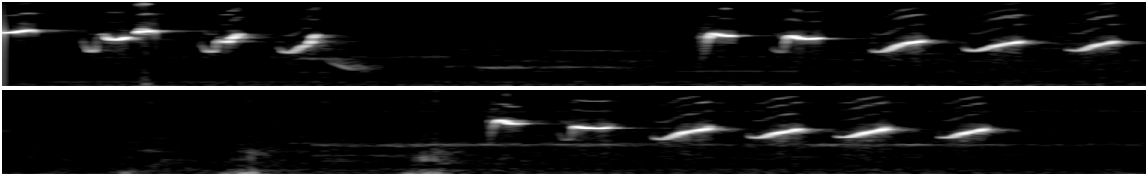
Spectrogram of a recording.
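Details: Sirtu in full song, vocally active and loaded with mimicked fill-in phrases: bright chirps in quick bursts of four to six, each note sliding up then dropping, with brief pauses between bursts and a faint low whistle.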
